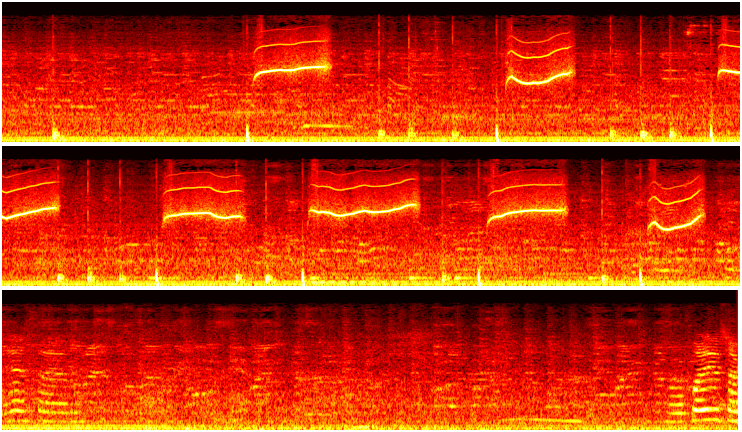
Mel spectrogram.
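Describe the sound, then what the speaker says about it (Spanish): A whistle blows in a series of short rising and falling tones, about eight toots spaced a couple of seconds apart, over a low indoor hum. "Silbido."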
